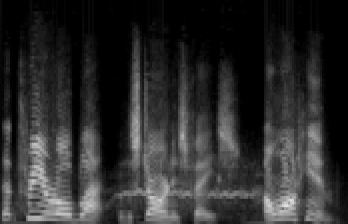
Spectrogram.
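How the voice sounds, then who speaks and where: A woman's voice: high-pitched, expressive, moderate pace. A woman playing a stubborn, earnest boy in a radio western, direct and insistent, with an American Western accent. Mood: determined. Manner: direct, insistent, plain-spoken. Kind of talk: old-time radio western acting. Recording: dull, faintly noisy vintage radio recording.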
